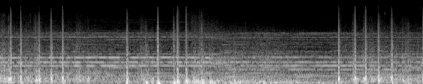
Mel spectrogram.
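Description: Fireworks barrage in a starmine set to music: many aerial shells bursting in quick succession with sharp bangs and crackle, a dense run for about two seconds, a short thinning, then a fresh cluster near the end, while music plays underneath.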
